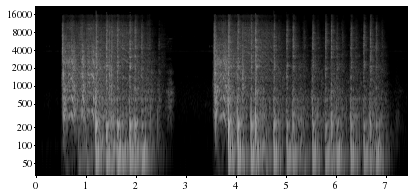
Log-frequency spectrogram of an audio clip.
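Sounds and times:
motorcycle engine cranking and failing to start: 0.5 - 2.4, 3.6 - 7.1.

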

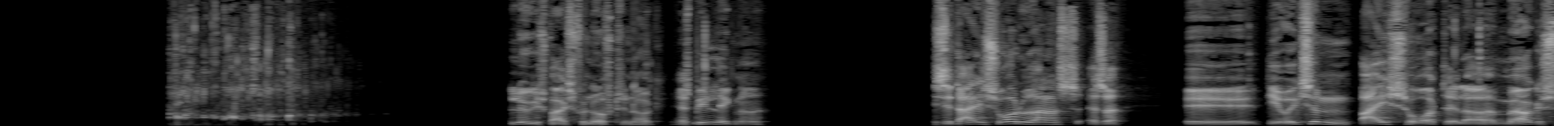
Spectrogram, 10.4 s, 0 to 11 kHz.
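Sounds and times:
dark drink pouring into a glass: 1.1 - 2.6
speech: 3.4 - 5.2, 6.2 - 10.3.

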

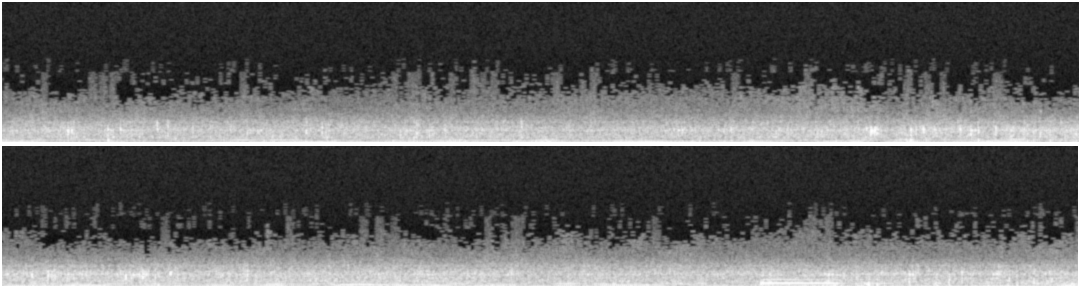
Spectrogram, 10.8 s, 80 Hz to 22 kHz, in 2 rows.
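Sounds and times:
low atmospheric drone with sustained tones: 0.0 - 10.7
record player vinyl crackle: 0.0 - 10.7
repeating piano loops: 7.0 - 10.7.

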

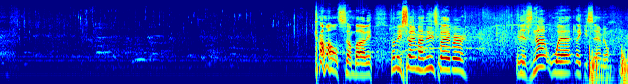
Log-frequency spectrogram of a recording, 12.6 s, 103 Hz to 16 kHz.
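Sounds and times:
water poured back into a container after a newspaper illusion: 0.0 - 7.8
low hum: 0.0 - 12.5
speech: 6.4 - 9.4, 10.3 - 12.4.

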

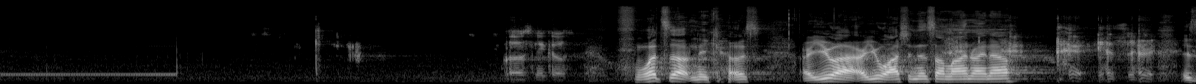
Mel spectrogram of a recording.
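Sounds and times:
steady electronic telephone tone: 0.0 - 1.8
speech: 5.2 - 10.3.

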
